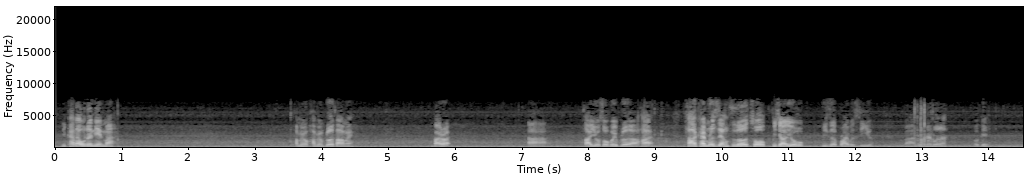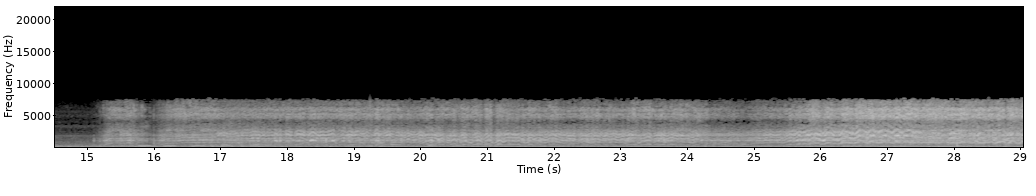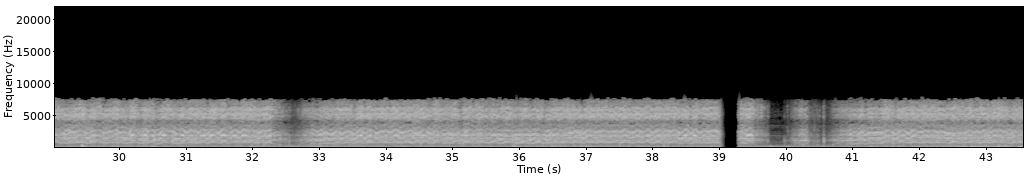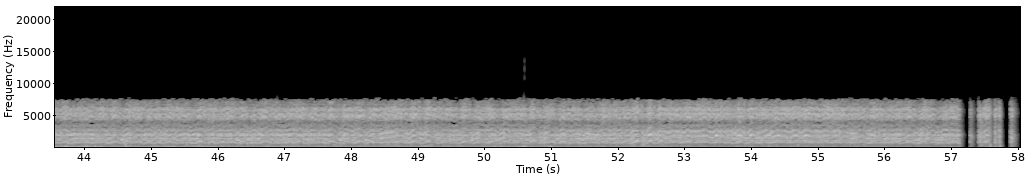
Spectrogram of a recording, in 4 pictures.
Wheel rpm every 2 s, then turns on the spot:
0, 0, 0, 0, 0, 0, 0, 20, 100, 110, 110, 110, 110, 220, 210, 210, 170, 220, 230, 180, 90, 230, 210, 210, 220, 210, 220, 230, 220.
none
